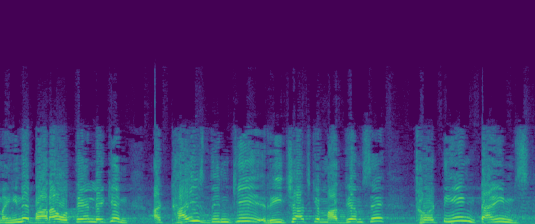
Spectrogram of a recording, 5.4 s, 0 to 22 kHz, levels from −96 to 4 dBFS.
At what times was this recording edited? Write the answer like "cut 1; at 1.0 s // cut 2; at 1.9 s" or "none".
none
